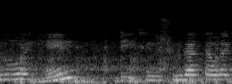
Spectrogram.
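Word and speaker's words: HindII: হেন ডি, কিন্তু সুবিধার্থে আমরা কি উচ্চারণ করি? হেন্ড 2, এবং 2 হলো কি?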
